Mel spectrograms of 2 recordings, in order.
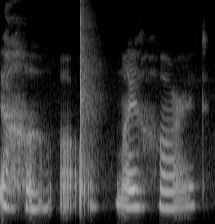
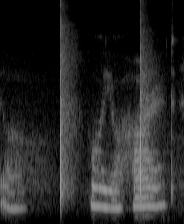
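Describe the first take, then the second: First: Soft, breath-filled sigh. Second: Slow, whispery sigh of sympathy; soft echoed sigh. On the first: Ereshkigal sighing over her heart, soft pained sigh. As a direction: let the words out on a hushed sigh. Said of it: "She sighed". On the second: Helpers echo Ereshkigal's heartache, hushed slow sigh. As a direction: sigh it back very gently. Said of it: "They sighed". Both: A narrator's reading.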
